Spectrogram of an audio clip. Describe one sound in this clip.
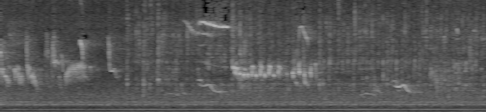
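Water trickles and splashes into a pool.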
